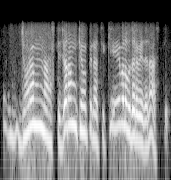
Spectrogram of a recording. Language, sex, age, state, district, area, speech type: Sanskrit, male, 45-60, Karnataka, Davanagere, rural, conversation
